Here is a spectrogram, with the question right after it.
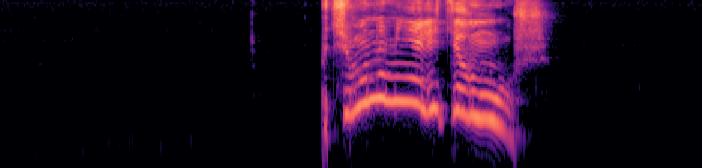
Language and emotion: Russian, angry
